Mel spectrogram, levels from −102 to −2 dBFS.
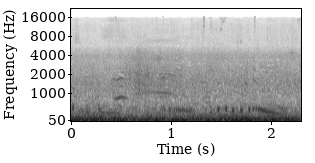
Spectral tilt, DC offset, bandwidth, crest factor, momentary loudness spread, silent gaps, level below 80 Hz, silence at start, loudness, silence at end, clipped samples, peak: -9 dB/octave; under 0.1%; 5 kHz; 12 dB; 3 LU; none; -20 dBFS; 0 s; -23 LUFS; 0 s; under 0.1%; -8 dBFS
